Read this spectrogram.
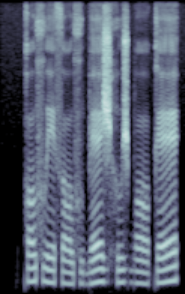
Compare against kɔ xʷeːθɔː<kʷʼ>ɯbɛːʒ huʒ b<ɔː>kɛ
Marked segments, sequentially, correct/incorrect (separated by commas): incorrect, correct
